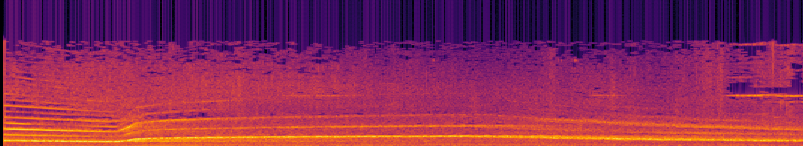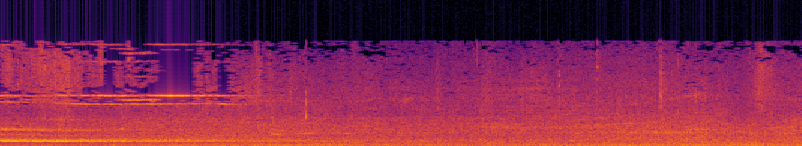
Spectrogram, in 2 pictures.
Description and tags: An ambulance in NYC.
